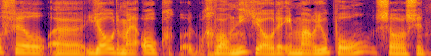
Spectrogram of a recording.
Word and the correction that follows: Mariupol: net uit, dus ik legde de klemtoon verkeerd. Hè? – Mariupol.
